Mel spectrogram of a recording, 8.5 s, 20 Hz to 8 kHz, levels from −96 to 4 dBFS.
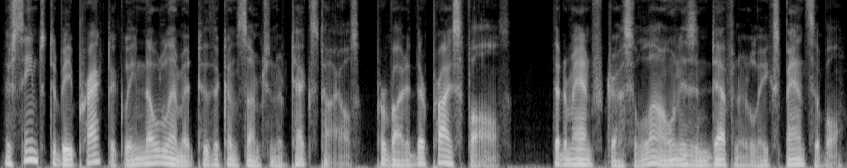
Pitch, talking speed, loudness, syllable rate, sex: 90 Hz, 170 wpm, -22 LUFS, 6.0 syllables/s, male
